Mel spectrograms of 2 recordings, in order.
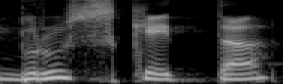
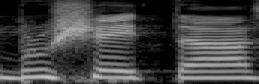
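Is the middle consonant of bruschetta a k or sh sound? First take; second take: k; sh. First: The middle consonant is a hard k sound. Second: The middle consonant is a soft sh sound. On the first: The speaker calls it right. "it's a hard sound" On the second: The speaker calls it wrong. "don't say bruschetta"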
